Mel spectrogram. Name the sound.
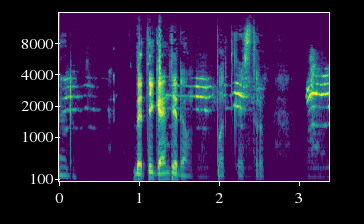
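cat meowing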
